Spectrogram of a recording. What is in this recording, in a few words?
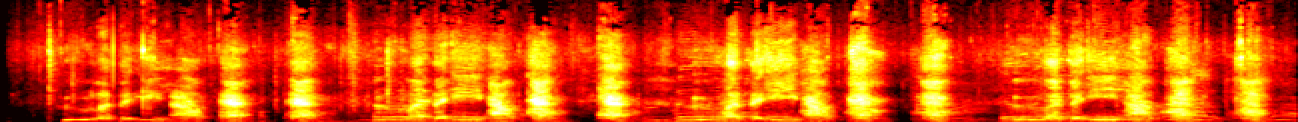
kinder vowels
